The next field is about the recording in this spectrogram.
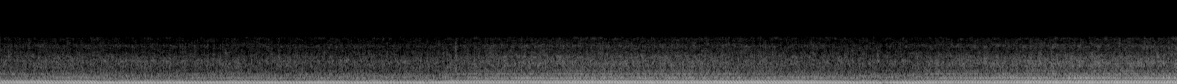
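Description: Deep rumbling idle with an uneven, lumpy beat that sags and picks up again; rotary engine idling rough.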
